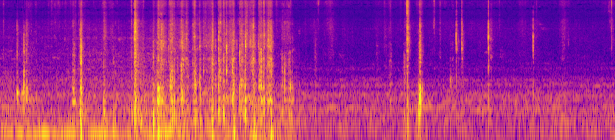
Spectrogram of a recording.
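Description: Hand-pulled string vegetable chopper being worked in quick pulls, its blades spinning and rattling inside the plastic bowl as they chop coriander and onion, for about four seconds. Then it stops, and two sharp plastic knocks follow about six seconds in.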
